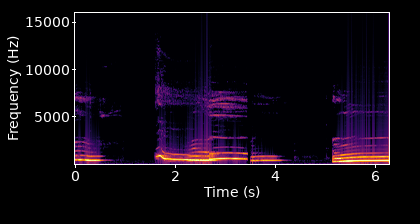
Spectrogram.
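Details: A female Wolamute (Malamute, Husky, White Swiss Shepherd and wolf mix) howls along while being teased about a hike, giving drawn-out, wavering howls broken by short pauses.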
